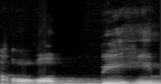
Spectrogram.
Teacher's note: نون ساکنہ کا اخفا ہے مع الغنہ، باریک اخفا ہے، دال کو لمبا نہیں کرنا۔ ربہم، را کو خوب موٹا کرنا ہے، ہم، ہا کو واضح نکالنا ہے، میم ساکنہ کا یہاں اظہار ہے، میم ساکن کو ہلانا نہیں ہے۔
